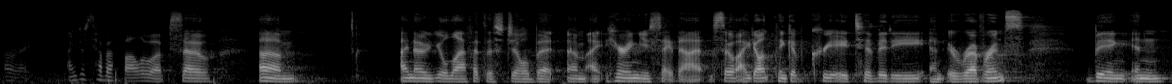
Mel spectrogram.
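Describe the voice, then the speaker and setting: A woman moderating an onstage fireside chat, asking questions hesitantly with many pauses. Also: low-pitched, steady tone, a bit bright. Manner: hesitant, many fillers and restarts. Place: conference venue, on stage. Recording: reverberant conference hall.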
